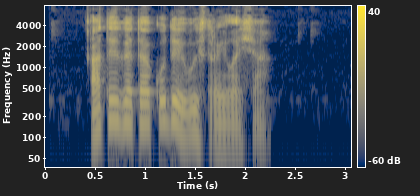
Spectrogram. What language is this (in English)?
Belarusian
